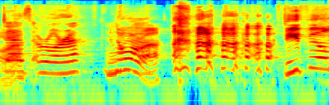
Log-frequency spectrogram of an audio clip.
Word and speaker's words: Aurora: It rhymes with your name, Nora. It does, Aurora.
